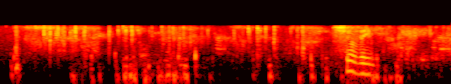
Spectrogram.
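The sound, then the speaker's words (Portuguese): Computer keyboard keys click as figures are entered, with scattered taps running under a person talking throughout. “Aqui tudo você tem que digitar. Se não digitar, não dá certo.”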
